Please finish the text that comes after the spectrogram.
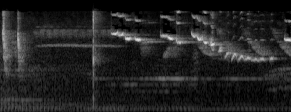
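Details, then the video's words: A young blood-breasted flowerpecker from Merapi learning to sing gives a fast string of thin, very high descending chirps that slide lower toward the end, after a few sharp clicks. "Tledekan gunung lokal merapi paud belajar bunyi"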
